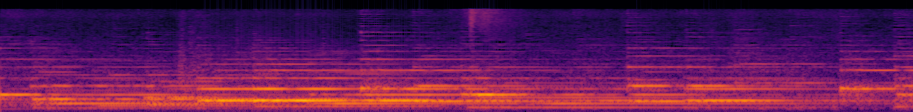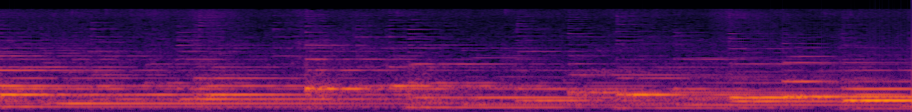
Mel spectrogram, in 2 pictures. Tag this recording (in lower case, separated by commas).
playing harp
